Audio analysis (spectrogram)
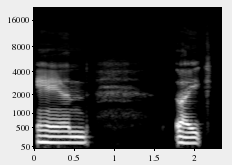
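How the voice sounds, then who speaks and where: A woman's voice: very deep voice, little pitch movement, drawn-out words, darkish tone, clean tone, no room sound. A woman hosting her podcast, sounding nasal and congested from a sinus infection, chatting in a loose, rambling, folksy way and calling her listeners y'all. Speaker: podcast host. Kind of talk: casual podcast intro chat.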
